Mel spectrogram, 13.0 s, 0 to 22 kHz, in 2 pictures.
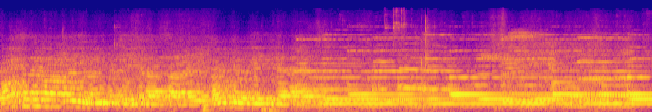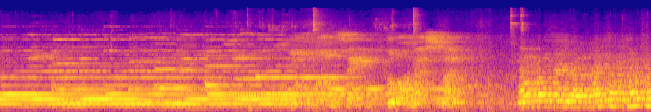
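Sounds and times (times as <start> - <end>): chime melody over speakers: 2.9 - 11.5.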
